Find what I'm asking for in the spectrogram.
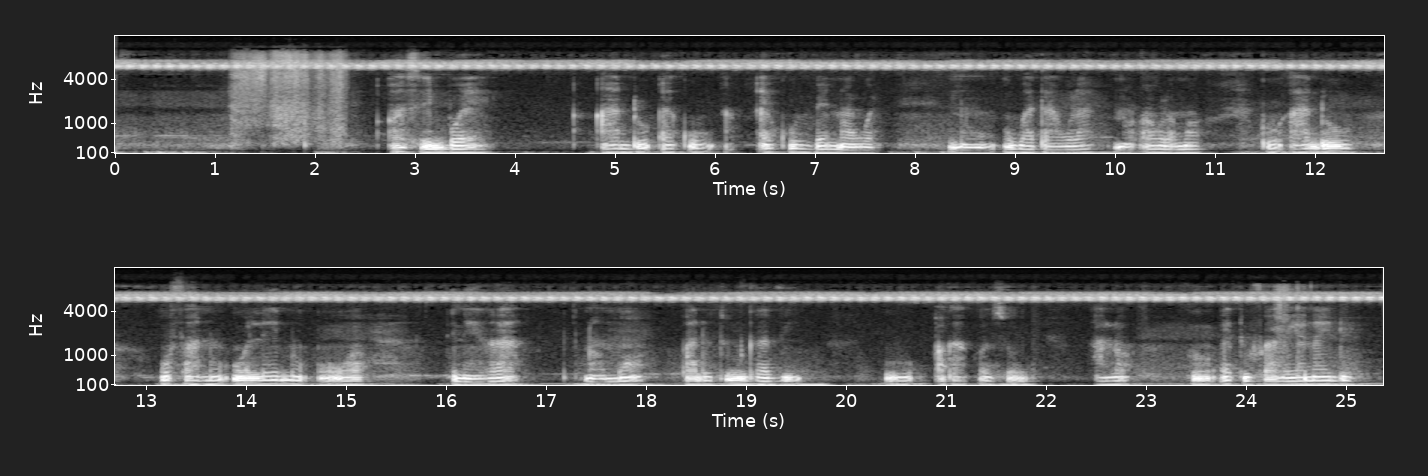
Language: Ikposo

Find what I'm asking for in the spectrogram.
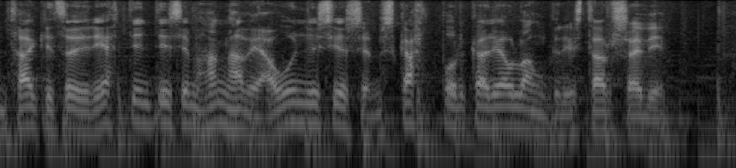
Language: Icelandic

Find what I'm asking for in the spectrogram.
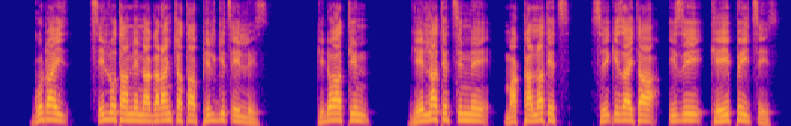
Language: Gamo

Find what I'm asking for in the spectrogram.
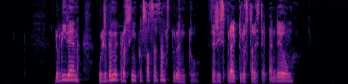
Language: Czech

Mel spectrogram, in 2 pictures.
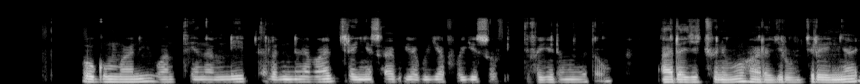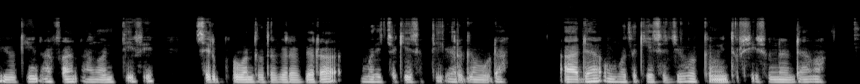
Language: Oromo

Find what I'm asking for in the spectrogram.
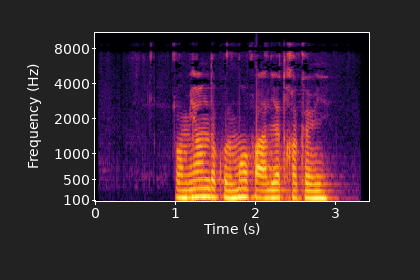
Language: Pashto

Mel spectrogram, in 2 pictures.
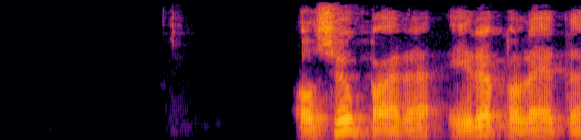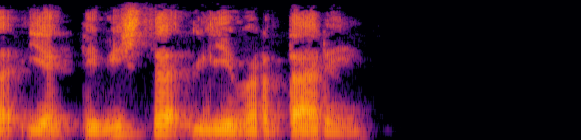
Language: Catalan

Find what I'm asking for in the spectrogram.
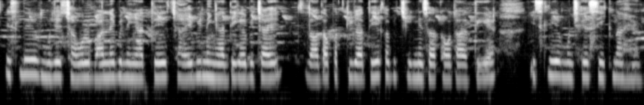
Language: Urdu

